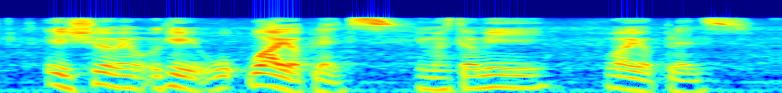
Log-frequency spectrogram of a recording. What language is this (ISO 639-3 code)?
eng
